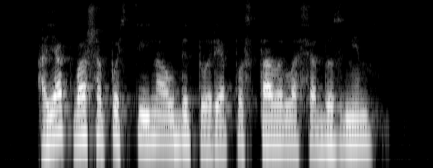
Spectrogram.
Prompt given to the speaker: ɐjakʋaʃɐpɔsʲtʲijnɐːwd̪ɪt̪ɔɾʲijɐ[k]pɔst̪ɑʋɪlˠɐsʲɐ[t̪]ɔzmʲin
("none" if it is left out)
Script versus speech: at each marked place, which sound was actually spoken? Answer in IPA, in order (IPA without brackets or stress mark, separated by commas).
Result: none, d̪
